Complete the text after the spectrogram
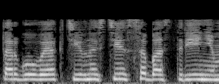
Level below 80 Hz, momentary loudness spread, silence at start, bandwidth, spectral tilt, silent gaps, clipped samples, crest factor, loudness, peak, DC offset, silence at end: -42 dBFS; 3 LU; 0.05 s; 8.8 kHz; -4 dB/octave; none; under 0.1%; 12 dB; -13 LUFS; 0 dBFS; under 0.1%; 0 s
